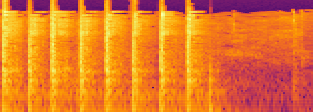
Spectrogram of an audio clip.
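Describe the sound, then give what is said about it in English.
Knocking on a door: a quick, steady run of many firm raps, loud and evenly spaced, which then stops and gives way to quiet. “So then Porky knocked on the door.”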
